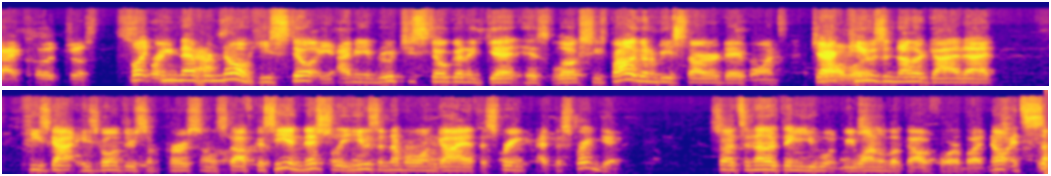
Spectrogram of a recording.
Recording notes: Live from Isaac's Sports Bar and Grill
